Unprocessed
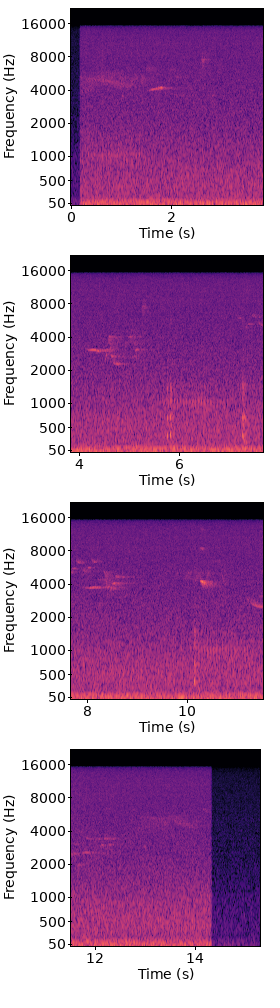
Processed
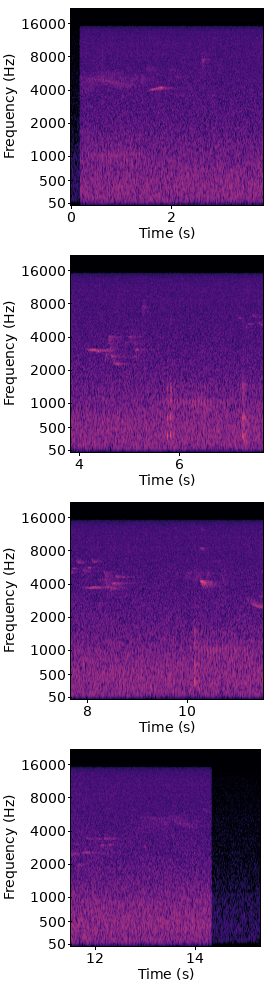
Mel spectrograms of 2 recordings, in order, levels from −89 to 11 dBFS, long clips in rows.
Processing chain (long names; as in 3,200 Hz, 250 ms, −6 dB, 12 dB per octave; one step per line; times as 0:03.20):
high-pass filter 140 Hz 24 dB per octave
level −9 dB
